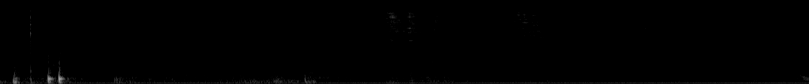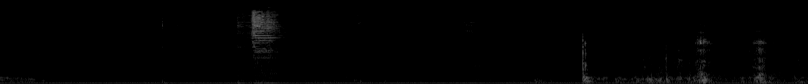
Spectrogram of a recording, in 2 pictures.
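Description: Small metal keys clink and jingle in scattered bursts as a key ring is changed out, with light clicks and scraping between them, and one sharper rattle of metal partway through. No one speaks.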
